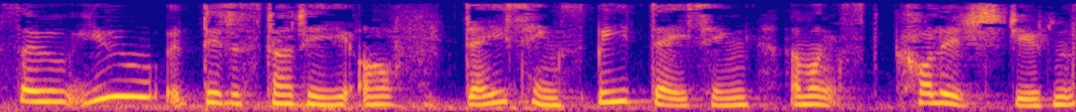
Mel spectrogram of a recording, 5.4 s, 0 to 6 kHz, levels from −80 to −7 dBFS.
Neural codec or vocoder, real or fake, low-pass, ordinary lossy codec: none; real; 5.4 kHz; MP3, 24 kbps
